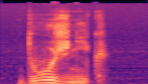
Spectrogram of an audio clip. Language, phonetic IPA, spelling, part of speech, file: Polish, [ˈdwuʒʲɲik], dłużnik, noun, Pl-dłużnik.ogg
